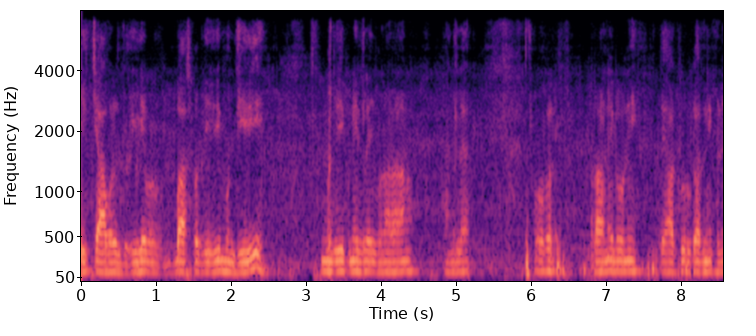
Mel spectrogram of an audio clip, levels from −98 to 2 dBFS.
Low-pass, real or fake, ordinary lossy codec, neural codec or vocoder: 7.2 kHz; fake; none; codec, 24 kHz, 3 kbps, HILCodec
